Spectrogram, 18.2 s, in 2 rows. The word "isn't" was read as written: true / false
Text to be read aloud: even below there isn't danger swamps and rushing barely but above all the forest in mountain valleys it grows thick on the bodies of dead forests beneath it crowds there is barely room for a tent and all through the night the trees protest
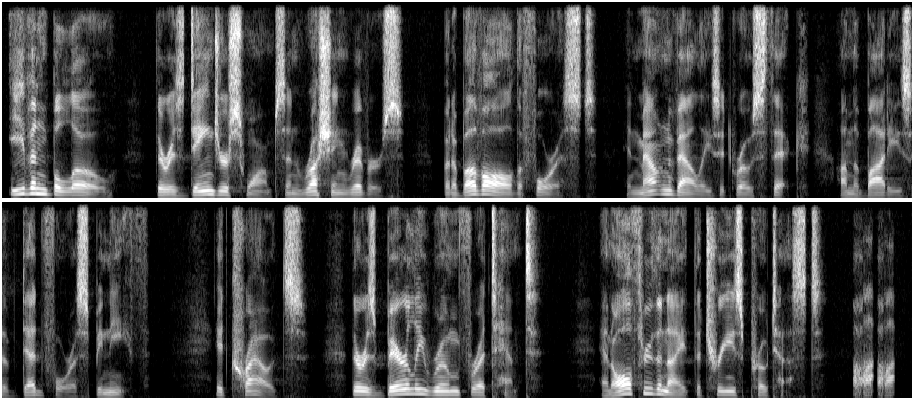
false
